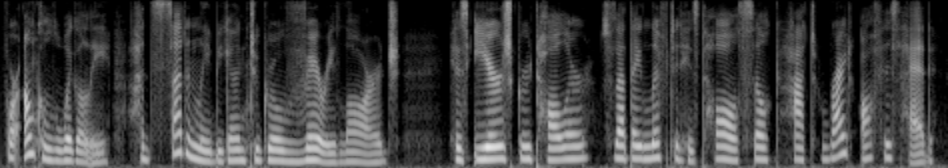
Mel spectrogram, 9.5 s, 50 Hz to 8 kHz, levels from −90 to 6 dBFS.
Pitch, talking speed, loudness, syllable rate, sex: 200 Hz, 165 wpm, -21 LUFS, 4.3 syllables/s, female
